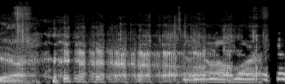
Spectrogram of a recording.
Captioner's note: laughing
